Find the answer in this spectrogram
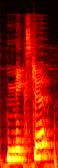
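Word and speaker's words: mixture: puncture फर्नीचर फ्यूचर मिक्सचर और puncture ठीक है यहां पे ये जो है वो फिर चे की आवाज देगा जी दोस्तों अब पढ़ते हैं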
